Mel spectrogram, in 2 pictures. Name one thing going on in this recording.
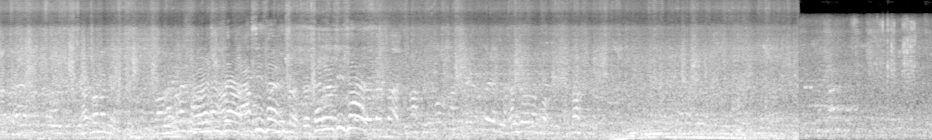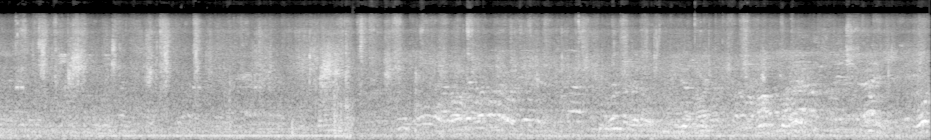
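A crowd of men talks and shouts all at once, close by.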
